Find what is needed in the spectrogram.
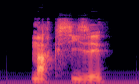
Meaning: to make Marxist, convert to Marxism
- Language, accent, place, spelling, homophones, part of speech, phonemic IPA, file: French, France, Lyon, marxiser, marxisai / marxisé / marxisée / marxisées / marxisés / marxisez, verb, /maʁk.si.ze/, LL-Q150 (fra)-marxiser.wav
